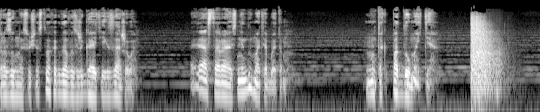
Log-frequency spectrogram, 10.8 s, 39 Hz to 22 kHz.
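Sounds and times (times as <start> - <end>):
speech: 0.0 - 2.9, 3.8 - 5.9, 7.3 - 8.8
single sharp gunshot: 9.4 - 10.3.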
